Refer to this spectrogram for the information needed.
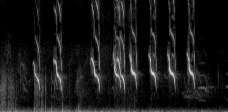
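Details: Newborn chicks calling for a broody mother hen: after a low rustle, a run of loud, clear peeps, each sweeping steeply downward, spaced about a third of a second apart.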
